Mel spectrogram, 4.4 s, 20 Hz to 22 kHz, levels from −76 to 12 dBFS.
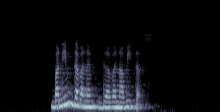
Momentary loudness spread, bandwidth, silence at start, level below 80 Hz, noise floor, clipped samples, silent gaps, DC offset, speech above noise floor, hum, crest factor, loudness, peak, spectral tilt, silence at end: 12 LU; 4.5 kHz; 1.05 s; -56 dBFS; -77 dBFS; under 0.1%; none; under 0.1%; 63 dB; none; 14 dB; -14 LUFS; -2 dBFS; -11 dB/octave; 1.55 s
